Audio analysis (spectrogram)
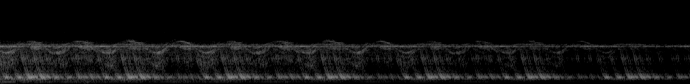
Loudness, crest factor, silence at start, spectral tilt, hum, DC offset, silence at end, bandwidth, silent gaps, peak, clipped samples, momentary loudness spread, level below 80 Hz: -42 LUFS; 18 dB; 0 s; -2.5 dB/octave; none; under 0.1%; 0 s; 5.4 kHz; none; -26 dBFS; under 0.1%; 9 LU; -86 dBFS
